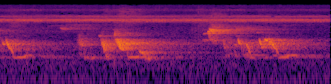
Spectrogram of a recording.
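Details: Fluty, liquid song of a Green oriole in the Daintree rainforest, northern Australia: short rich notes with sliding falls, two quick clusters of phrases, while insects drone steadily in the background.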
